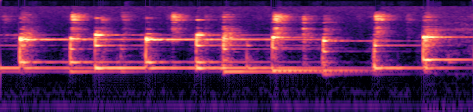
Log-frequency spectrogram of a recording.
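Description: A phone rings in a steady repeating electronic pattern of short tonal bursts, about ten in quick succession, fairly loud and close, with no voices over it.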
